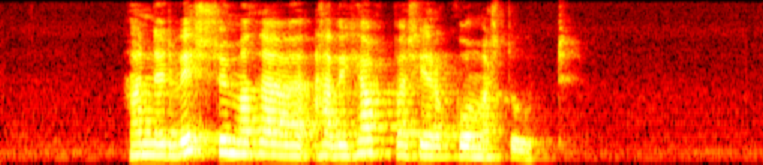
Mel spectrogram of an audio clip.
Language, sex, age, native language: Icelandic, female, 70-79, Icelandic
